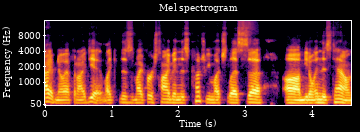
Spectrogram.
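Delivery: ordinary delivery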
